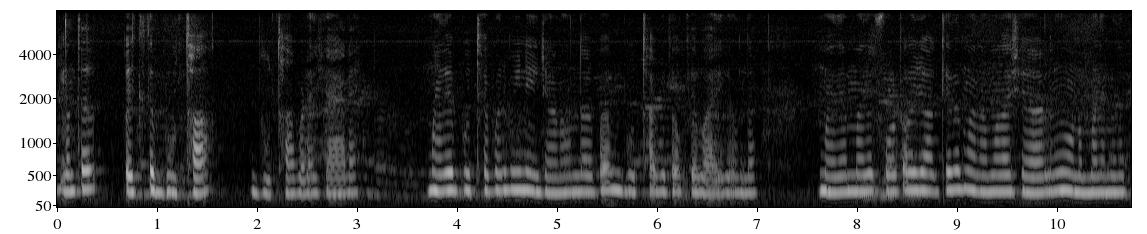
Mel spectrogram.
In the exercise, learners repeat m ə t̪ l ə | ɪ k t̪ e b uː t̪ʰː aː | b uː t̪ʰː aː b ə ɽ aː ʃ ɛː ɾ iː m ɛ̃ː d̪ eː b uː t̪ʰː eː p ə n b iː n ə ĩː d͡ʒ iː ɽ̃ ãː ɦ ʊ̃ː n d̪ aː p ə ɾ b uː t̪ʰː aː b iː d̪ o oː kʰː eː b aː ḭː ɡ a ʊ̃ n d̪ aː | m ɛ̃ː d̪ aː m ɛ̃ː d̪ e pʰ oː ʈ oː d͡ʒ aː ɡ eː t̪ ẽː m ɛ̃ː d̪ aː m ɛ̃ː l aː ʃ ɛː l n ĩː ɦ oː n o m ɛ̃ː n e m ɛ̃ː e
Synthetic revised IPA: m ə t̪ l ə | ɪ k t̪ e b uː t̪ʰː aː | b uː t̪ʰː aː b ə ɽ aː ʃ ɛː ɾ ɛː m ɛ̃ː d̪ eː b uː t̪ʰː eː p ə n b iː n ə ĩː d͡ʒ aː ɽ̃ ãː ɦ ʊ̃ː n d̪ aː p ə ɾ b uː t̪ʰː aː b iː t̪ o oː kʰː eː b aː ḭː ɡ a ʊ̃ n d̪ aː | m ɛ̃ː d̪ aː m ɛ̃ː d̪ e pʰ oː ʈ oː d͡ʒ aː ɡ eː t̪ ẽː m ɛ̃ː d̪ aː m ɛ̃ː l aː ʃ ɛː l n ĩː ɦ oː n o m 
